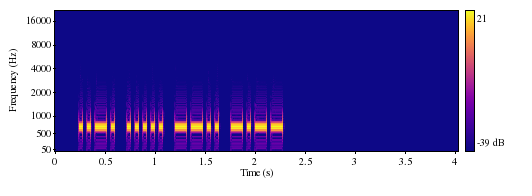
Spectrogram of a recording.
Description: Morse code, heard as a keyed tone, about 30 wpm, 700 Hz. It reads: F5ZY
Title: DXCC-100 Call Signs - 4 Characters - Repeated 2x - 30wpm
